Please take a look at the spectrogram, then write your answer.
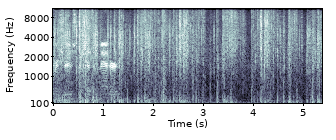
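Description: Musket fire from Civil War skirmishers in the game Grand Tactician: The Civil War, heard as a dense, continuous crackle of overlapping shots that stays loud and busy throughout.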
